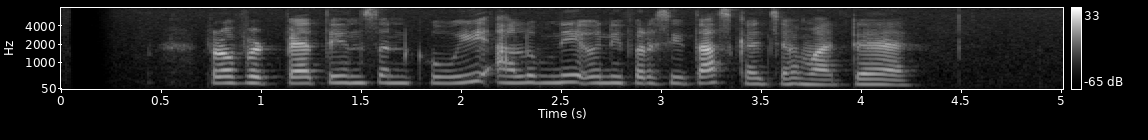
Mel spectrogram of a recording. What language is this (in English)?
Javanese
